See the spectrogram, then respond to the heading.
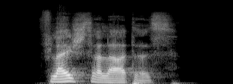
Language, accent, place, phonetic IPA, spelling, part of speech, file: German, Germany, Berlin, [ˈflaɪ̯ʃzaˌlaːtəs], Fleischsalates, noun, De-Fleischsalates.ogg
- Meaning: genitive singular of Fleischsalat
